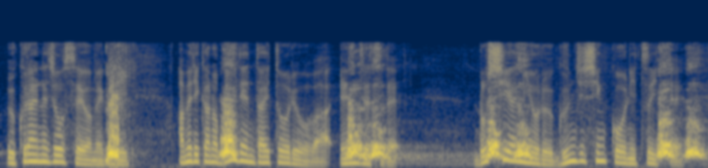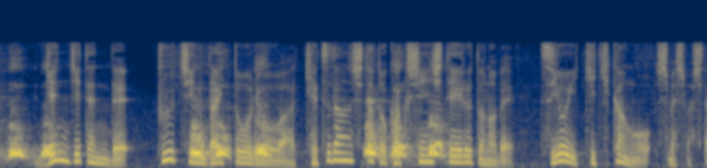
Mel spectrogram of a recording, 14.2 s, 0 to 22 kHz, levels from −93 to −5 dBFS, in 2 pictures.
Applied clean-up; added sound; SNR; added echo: none; Bark; -3 dB; none.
